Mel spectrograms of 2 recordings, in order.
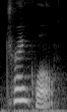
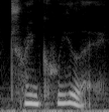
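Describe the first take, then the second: First: The name is said like the English word. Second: The name is said with a Spanish-sounding ending. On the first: "to me it looks like it should be pronounced Tranquil" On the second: "that sounds like Spanish to me"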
